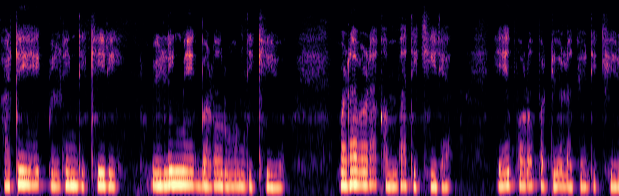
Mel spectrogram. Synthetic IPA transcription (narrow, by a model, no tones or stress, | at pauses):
aʈʰeːk̚bɪlɖɪŋɡd̪ikʰiɾi | bɪlɖɪŋɡmẽek̚bəɽoɾumd̪ikʰiɾjo | bəɽabəɽakʰəmbad̪ikʰiɾja | ek̚bəɽopəʈijoləɡjod̪ikʰiɾjo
